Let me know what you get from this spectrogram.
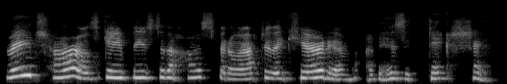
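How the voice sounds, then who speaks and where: A woman acts out a young female psychiatric patient at a script read. Her voice is extremely high and childlike. She comes across as excitable and full of open admiration. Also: a little slow. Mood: matter-of-fact. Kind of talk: live screenplay table read.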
